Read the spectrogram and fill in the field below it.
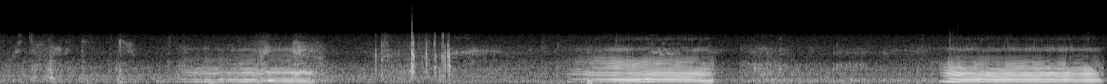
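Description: Three loud, buzzing, tonal snores, spaced several seconds apart, about 16 breaths a minute, with quieter breathing noise between them.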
